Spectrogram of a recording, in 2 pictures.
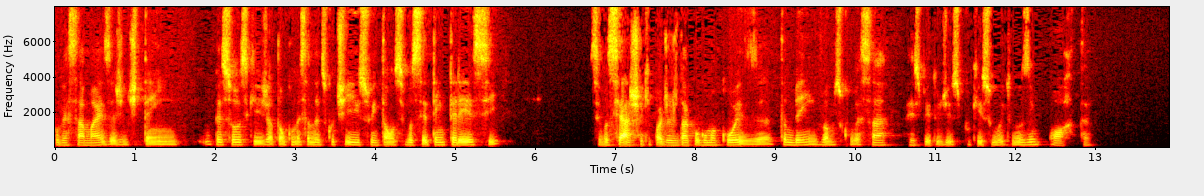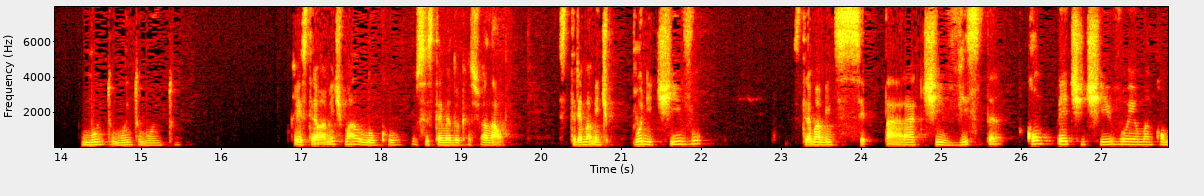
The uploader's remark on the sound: Online via Zoom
